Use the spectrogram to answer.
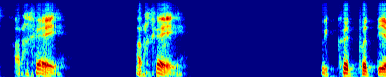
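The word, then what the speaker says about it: ἀρχή: Notice when I say it, the stress falls on the syllable or the letter that has the little accent mark. So it's not arche, it's arche.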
